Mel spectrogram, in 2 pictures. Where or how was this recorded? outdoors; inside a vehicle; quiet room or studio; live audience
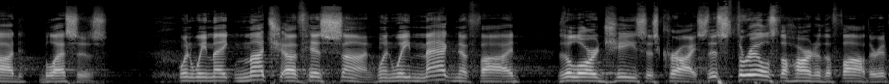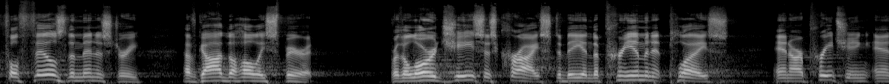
live audience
